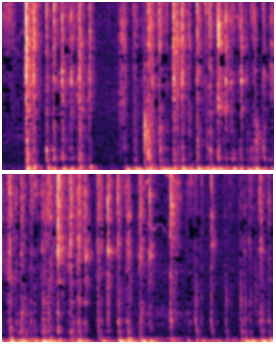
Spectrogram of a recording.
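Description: Fingertips of both hands type fast on the backlit, hollow-keyed plastic keyboard of a Microsoft Surface-type laptop. The result is a dense stream of short, dull key taps with a low, thumpy body and little ring, broken by a brief pause near the one-second mark.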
